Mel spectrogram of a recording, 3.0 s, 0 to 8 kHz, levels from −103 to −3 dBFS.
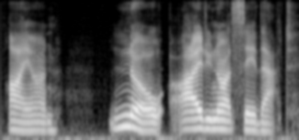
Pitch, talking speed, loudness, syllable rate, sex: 150 Hz, 140 wpm, -17 LUFS, 3.0 syllables/s, male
